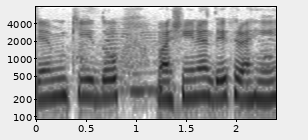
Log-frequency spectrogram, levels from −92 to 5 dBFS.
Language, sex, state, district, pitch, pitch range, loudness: Hindi, female, Bihar, Muzaffarpur, 220 Hz, 210-230 Hz, -15 LUFS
